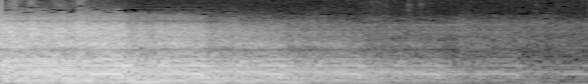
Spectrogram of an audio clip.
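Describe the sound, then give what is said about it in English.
An electric guitar played through a delay effect in the right channel: a thick, distorted chord rings out loudly and slowly fades over about two seconds, with no voices. “Yeah, there's a there's a special magical delay in your right ear.”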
